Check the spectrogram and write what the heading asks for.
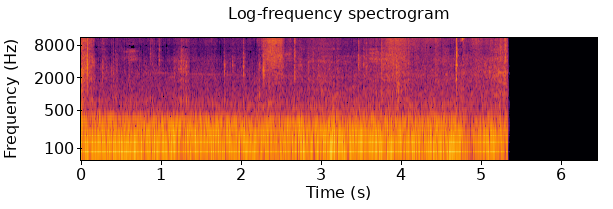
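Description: Steady low rumble of a car's engine and road noise heard from inside the cabin while driving, with a few brief knocks. It cuts off suddenly a little after five seconds.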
